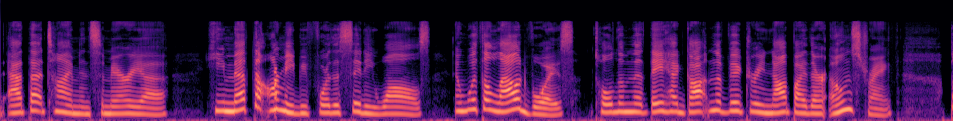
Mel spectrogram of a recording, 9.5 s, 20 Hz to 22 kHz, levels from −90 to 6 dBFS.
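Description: At 2.71 to 2.76 s the speech breaks up briefly. This is damaged data in a compressed stream. Part of the encoded audio is wrong there. The decoder misreads those frames, loses sync, and hunts for the next valid frame header.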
